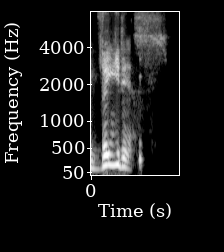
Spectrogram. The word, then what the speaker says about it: Vettis: I say Vetus. So Vettis. When I talked to JoJo Brown, me and JoJo Brown were talking before shows.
